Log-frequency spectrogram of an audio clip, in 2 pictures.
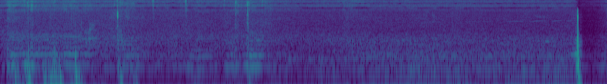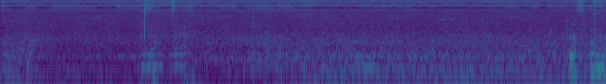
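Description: Honeybees swarming densely around a packed hive, a steady close buzzing drone with individual bees zipping past the microphone and a brief sharp knock partway through.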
